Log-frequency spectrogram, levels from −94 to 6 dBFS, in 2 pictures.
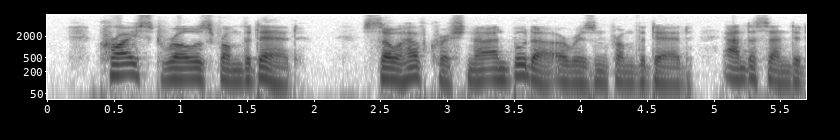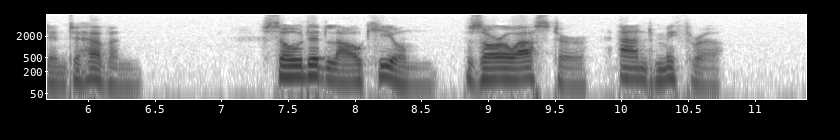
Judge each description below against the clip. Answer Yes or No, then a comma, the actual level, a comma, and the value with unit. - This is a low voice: Yes, low, 115 Hz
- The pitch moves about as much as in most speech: Yes, average, 4.5 semitones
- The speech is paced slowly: Yes, slow, 130 wpm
